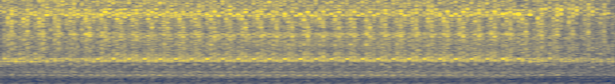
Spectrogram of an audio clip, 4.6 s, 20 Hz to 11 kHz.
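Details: 2013 Hyundai Genesis Coupe 2.0T premium: uneven, lumpy idle with a steady stumble about three times a second, misfire from cylinder 4 with no compression; dealer suspects a hole in the piston.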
